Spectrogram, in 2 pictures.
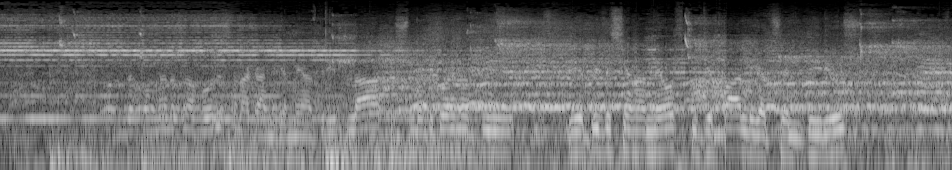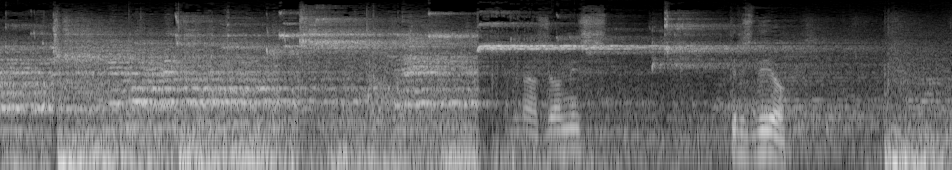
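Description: A basketball bounces on a hard floor in an echoing hall.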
